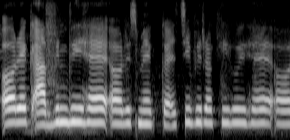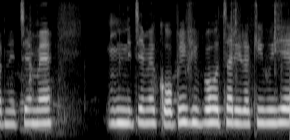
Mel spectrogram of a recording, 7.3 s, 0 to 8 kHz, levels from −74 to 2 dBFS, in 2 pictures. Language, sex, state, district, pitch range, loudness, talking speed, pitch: Hindi, female, Jharkhand, Palamu, 250-270 Hz, -17 LUFS, 200 wpm, 260 Hz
